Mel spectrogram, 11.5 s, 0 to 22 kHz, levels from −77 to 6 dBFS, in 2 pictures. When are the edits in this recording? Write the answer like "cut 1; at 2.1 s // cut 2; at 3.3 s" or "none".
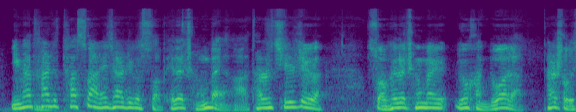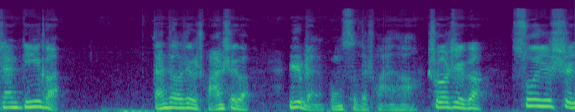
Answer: cut 1; at 9.9 s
